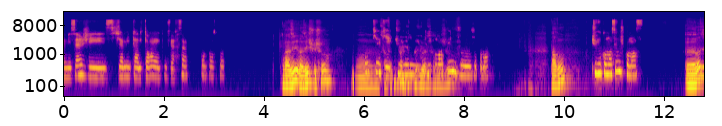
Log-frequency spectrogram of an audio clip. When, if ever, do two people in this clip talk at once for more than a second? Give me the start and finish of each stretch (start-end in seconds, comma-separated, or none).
6.0-7.7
